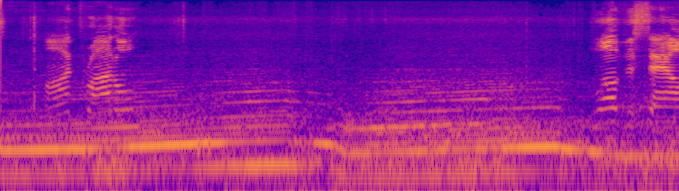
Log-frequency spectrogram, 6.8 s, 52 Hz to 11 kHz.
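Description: A 450 hp 2017 Ford Focus RS pulls hard on throttle through a bend, its engine droning loudly and rising and falling in pitch from inside the cabin, with someone talking over it at the start and end.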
